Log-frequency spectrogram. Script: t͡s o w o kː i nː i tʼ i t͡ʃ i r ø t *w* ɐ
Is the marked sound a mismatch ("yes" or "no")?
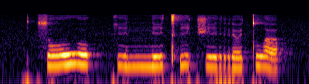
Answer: no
